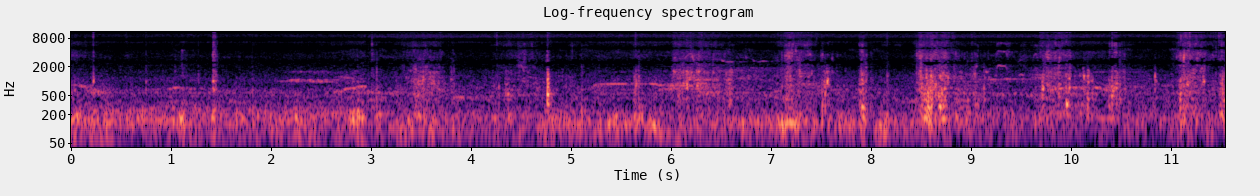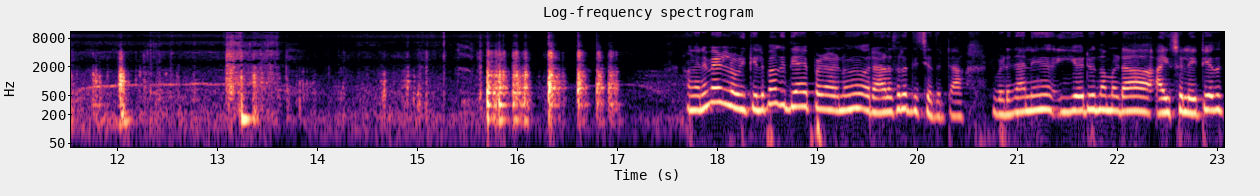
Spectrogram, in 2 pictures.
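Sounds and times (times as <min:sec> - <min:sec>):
water splashing onto soil: 0:06.0 - 0:14.0.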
